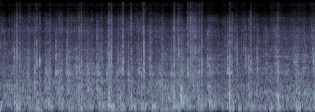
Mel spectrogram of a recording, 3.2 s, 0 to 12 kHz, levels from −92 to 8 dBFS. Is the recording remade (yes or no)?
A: yes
